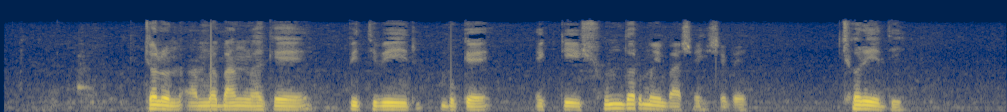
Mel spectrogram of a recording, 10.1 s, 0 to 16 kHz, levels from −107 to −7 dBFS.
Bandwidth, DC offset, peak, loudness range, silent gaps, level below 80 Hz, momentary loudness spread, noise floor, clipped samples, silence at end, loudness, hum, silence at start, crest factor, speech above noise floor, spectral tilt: 8 kHz; under 0.1%; -6 dBFS; 4 LU; none; -54 dBFS; 17 LU; -61 dBFS; under 0.1%; 1.05 s; -24 LUFS; none; 0.75 s; 20 dB; 38 dB; -7.5 dB/octave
